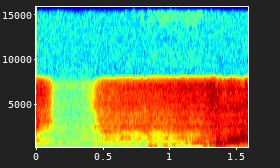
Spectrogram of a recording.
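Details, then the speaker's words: Brief pause, then a steadily building airy hiss as the speaker's own mechanical ventilator pushes a breath while he talks; mechanical ventilator breath cycle. "hello everyone my name is worried that noise you're hearing is my ventilator"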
